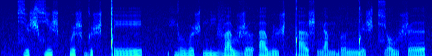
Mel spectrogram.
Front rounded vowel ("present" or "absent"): absent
